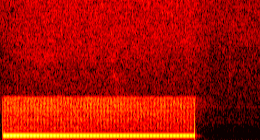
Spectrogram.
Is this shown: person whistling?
no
